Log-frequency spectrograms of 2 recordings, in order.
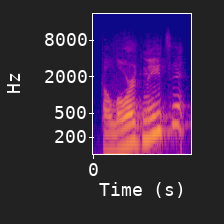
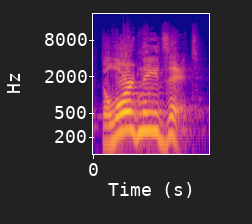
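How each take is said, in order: First: "The Lord needs it" rising to a question on "it"; unsure, questioning. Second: Loud, high, ringing declaration; bold confidence. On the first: Unsure child answering the teacher, "The Lord needs it" ending in a question. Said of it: "it's the child with the question mark at the end". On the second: Disciple answering the owner back, bold confident declaration. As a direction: declare it with total certainty. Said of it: "With bold confidence". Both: Acted.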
